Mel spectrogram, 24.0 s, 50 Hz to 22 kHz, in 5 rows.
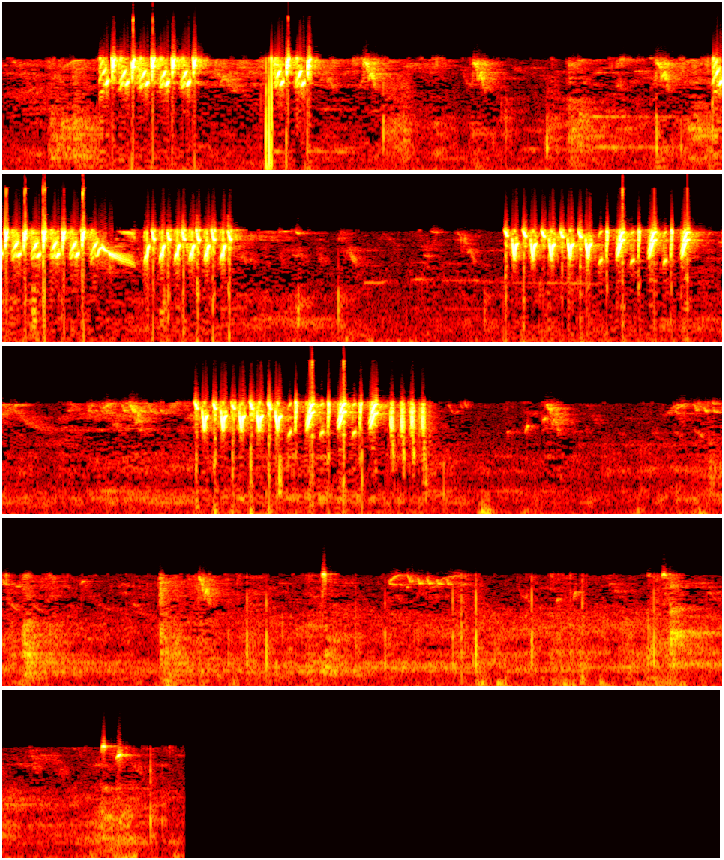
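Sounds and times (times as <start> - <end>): faint bird chirps: 0.0 - 20.4
bird trilled twittering: 0.5 - 3.4, 4.2 - 20.3.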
